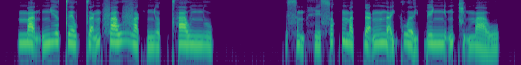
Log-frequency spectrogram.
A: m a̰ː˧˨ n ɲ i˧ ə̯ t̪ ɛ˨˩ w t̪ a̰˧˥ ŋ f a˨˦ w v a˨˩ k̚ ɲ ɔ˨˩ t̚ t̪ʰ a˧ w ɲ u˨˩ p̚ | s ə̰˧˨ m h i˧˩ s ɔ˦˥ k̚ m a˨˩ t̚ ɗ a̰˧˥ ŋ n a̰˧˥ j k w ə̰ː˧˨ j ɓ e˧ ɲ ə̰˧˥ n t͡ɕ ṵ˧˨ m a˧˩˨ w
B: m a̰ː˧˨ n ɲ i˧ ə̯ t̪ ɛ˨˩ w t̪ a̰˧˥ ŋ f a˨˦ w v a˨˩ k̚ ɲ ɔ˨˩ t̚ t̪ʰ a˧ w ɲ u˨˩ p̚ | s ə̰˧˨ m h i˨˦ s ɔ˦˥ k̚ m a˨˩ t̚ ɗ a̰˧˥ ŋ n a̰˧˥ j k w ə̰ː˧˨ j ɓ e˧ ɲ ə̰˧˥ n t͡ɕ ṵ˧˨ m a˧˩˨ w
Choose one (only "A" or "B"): A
